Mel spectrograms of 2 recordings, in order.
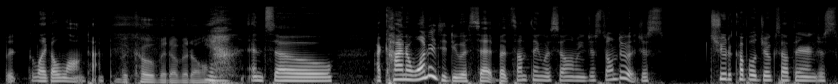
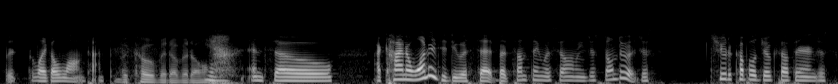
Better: first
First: none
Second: muffled; very; fading above 2.5 kHz

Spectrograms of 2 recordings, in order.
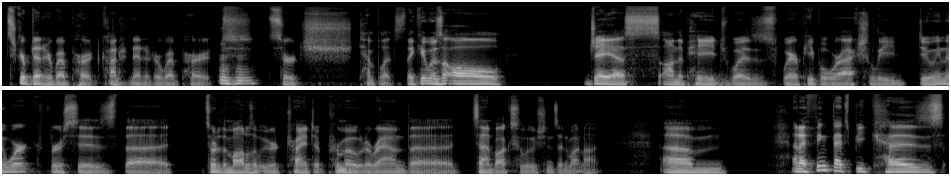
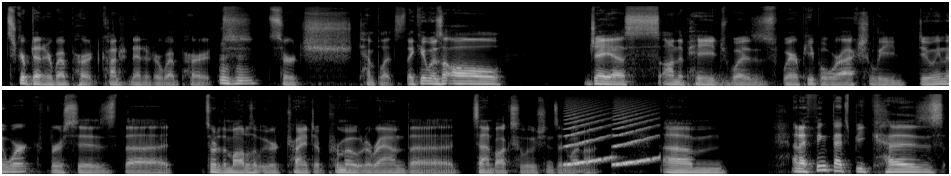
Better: first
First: none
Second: siren; loud; at 15 s; peak 5 dB above the speech

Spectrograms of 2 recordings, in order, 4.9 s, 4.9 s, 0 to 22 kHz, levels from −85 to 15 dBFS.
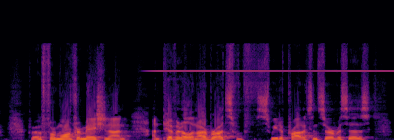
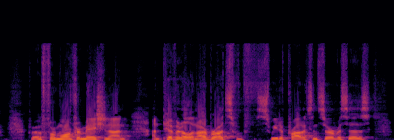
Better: second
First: high-pitched whine; noticeable; from 2 s on; 11 kHz, 20 dB below the speech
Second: none

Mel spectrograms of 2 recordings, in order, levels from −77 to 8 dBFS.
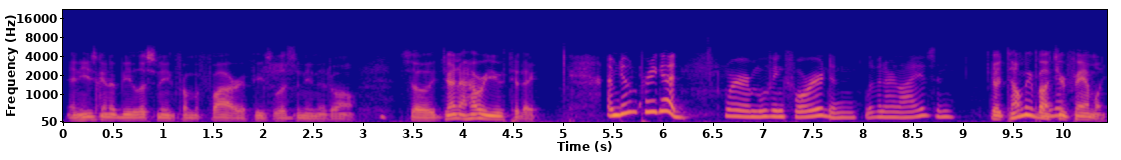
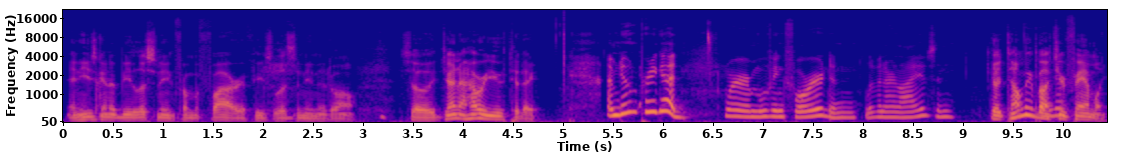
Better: second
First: muffled; very slightly; fading above 4 kHz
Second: none

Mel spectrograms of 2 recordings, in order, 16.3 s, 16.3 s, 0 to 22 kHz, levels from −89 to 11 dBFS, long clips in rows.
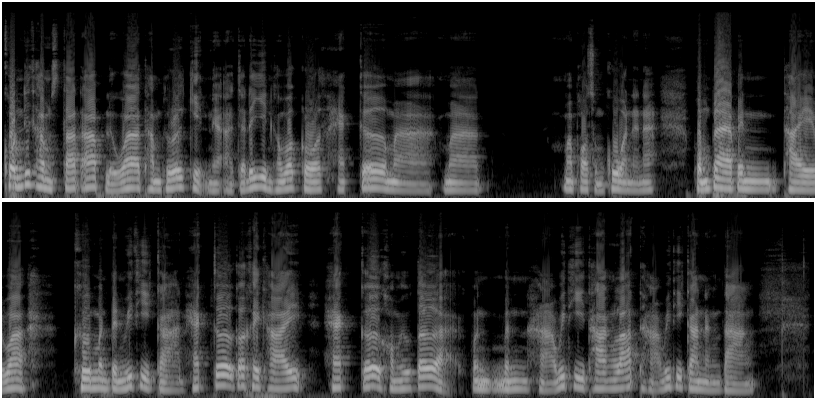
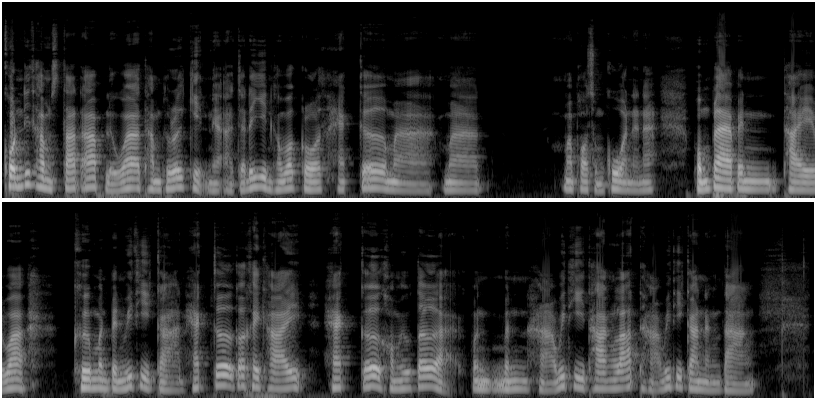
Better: second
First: distortion; slight; 3% of the sound clipped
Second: none

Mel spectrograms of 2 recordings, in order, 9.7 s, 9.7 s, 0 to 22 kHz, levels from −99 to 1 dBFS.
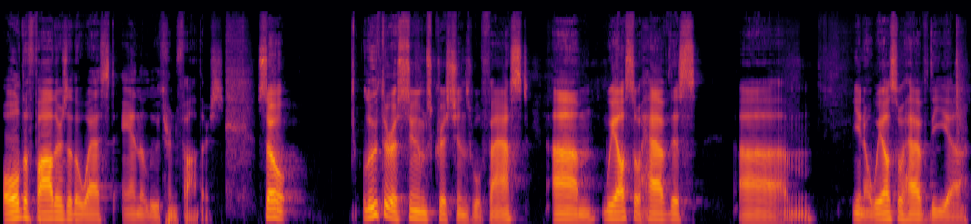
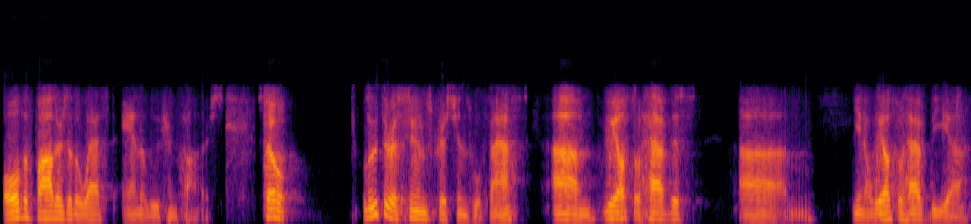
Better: first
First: none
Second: garbled, watery; badly; nothing above 4 kHz

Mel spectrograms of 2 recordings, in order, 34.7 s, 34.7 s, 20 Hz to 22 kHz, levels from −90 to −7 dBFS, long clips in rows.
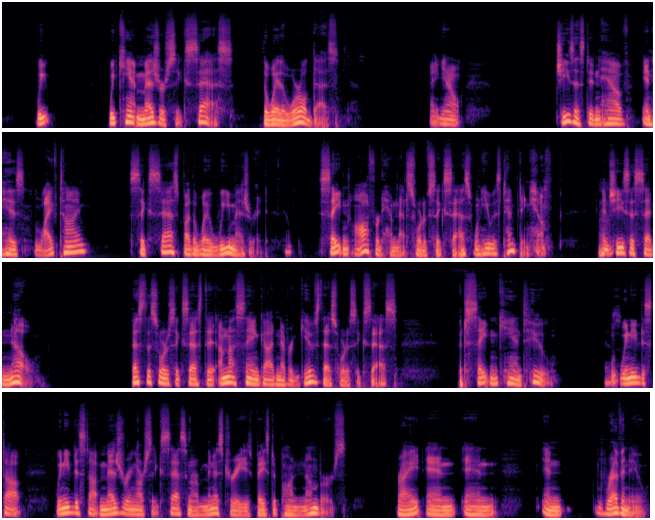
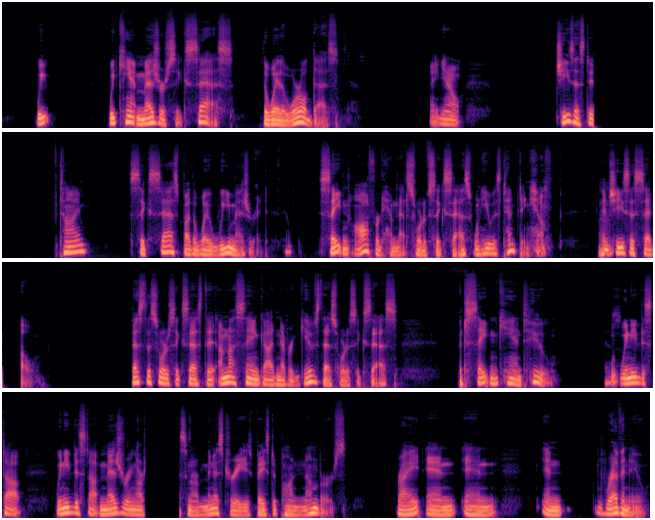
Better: first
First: none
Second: audio cutting out; at 8 s for 1.5 s, at 17 s and at 28 s

